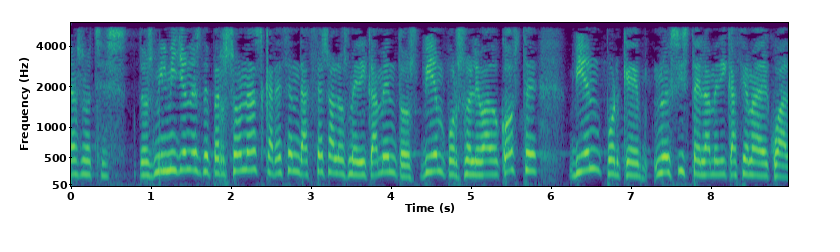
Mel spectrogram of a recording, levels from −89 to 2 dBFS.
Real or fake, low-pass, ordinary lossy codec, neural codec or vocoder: real; 5.4 kHz; MP3, 48 kbps; none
